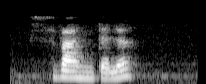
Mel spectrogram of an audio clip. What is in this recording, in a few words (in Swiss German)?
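"wandele", Alsatian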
